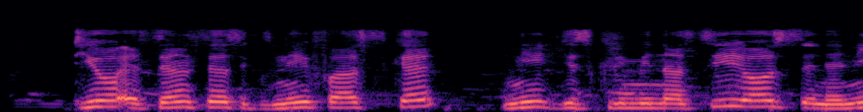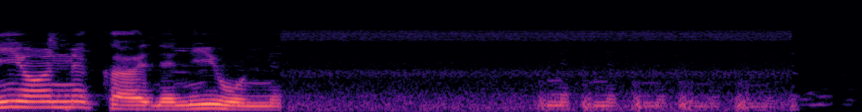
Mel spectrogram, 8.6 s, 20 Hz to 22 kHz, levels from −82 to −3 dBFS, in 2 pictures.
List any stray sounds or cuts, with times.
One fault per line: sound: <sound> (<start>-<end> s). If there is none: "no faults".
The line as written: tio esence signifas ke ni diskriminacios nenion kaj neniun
sound: laugh (7.0-8.2 s)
